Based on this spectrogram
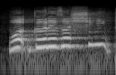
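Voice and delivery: high exasperated question; exasperated Peter. Acted. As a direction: squeak in disbelief. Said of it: "said Peter".

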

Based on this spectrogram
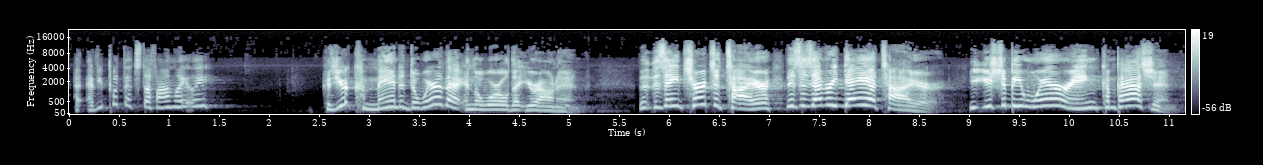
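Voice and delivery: full-force preaching. Acted. Preacher urging the congregation to wear compassion, at full force. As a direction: drive it home to the pews.

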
